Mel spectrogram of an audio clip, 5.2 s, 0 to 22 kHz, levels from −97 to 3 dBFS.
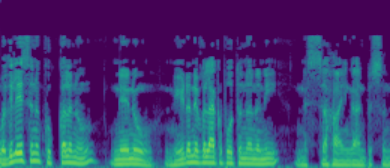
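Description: Low-bitrate lossy encoding, likely AAC compression of the AAC-LC kind, runs through the whole of this speech recording. The damage is plainly audible from start to finish. Nothing survives above 9 kHz, because the encoder discarded the top band to spend its limited bits lower down. The speech sounds dull and band-limited throughout, which fits a stream squeezed to around 32 kbps.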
